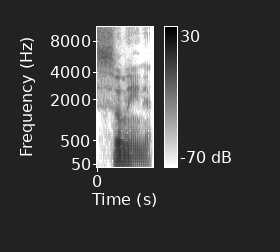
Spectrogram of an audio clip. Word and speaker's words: Selena: I just say Chelina because io parlo l'italiano, and I'm trying to learn. I'm trying to speak Italian with Paul all the time and get my pronunciations correct. So I just see that, and it looks like Chelina. It's Selena, but she's not here tonight.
